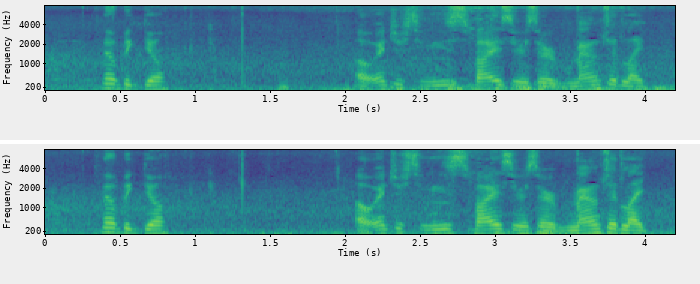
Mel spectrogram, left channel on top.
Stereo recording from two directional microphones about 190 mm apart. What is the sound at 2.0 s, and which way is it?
Speech, 10° right (ahead or behind).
